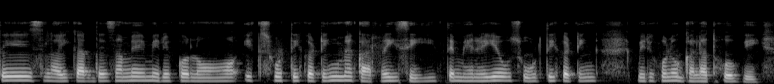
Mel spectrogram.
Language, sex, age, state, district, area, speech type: Punjabi, female, 45-60, Punjab, Amritsar, urban, spontaneous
